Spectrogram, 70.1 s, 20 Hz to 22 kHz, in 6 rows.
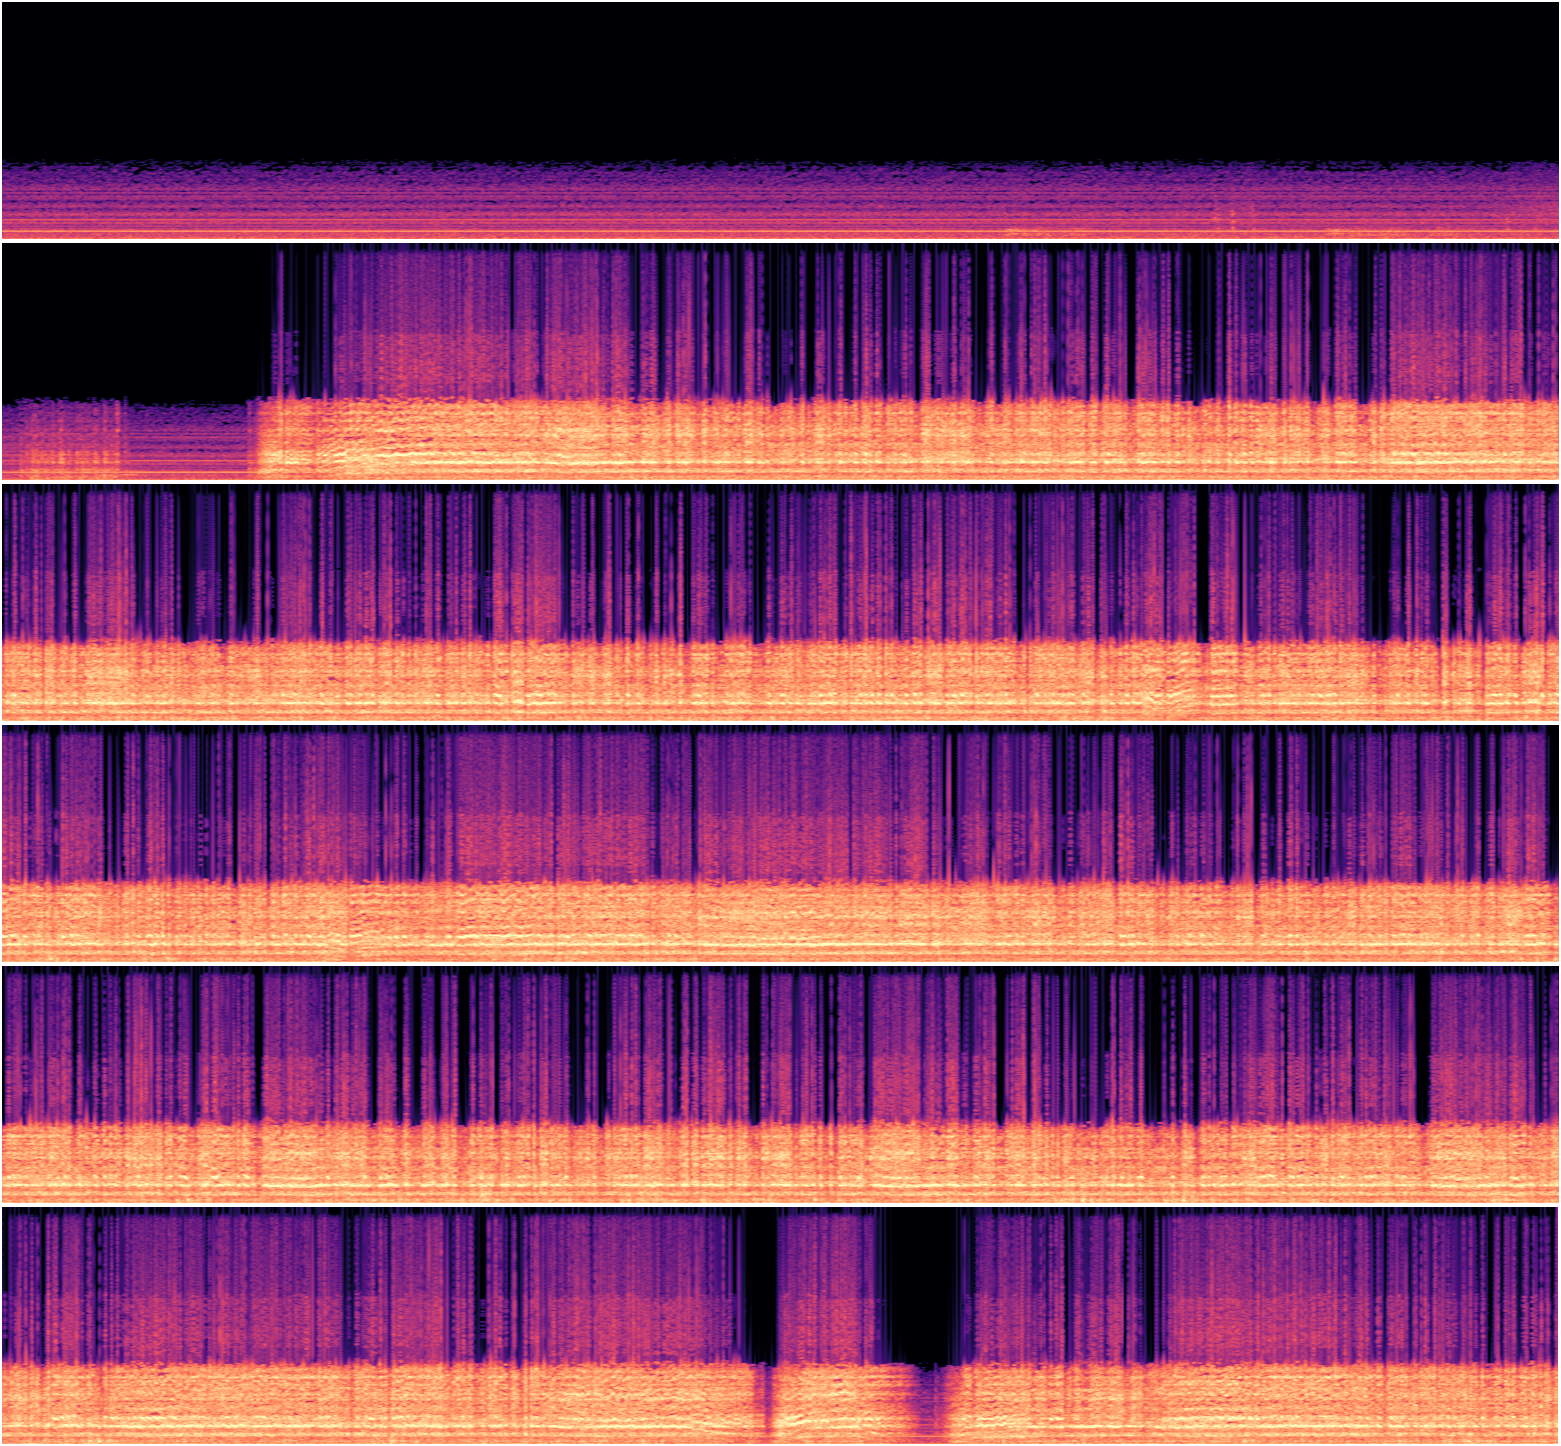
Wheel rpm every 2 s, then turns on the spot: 0, 0, 0, 0, 0, 0, 20, 190, 230, 230, 230, 230, 230, 230, 230, 230, 220, 230, 220, 220, 230, 230, 230, 230, 230, 230, 230, 230, 230, 230, 240, 200, 90, 210, 230.
none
